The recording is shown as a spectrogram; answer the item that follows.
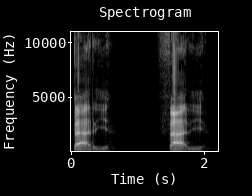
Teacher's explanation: When these short vowels are followed by R, they become A. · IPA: [æ]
